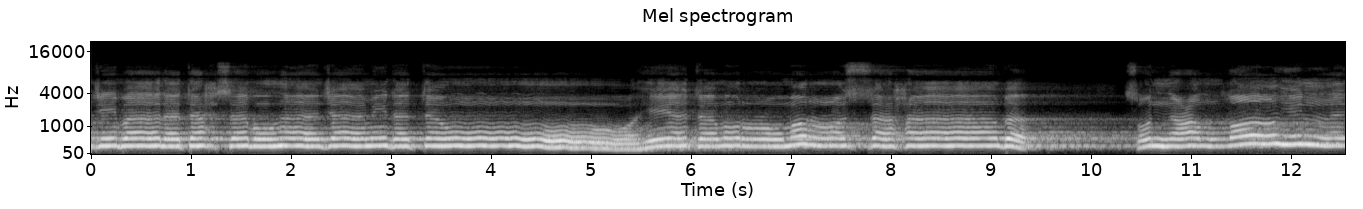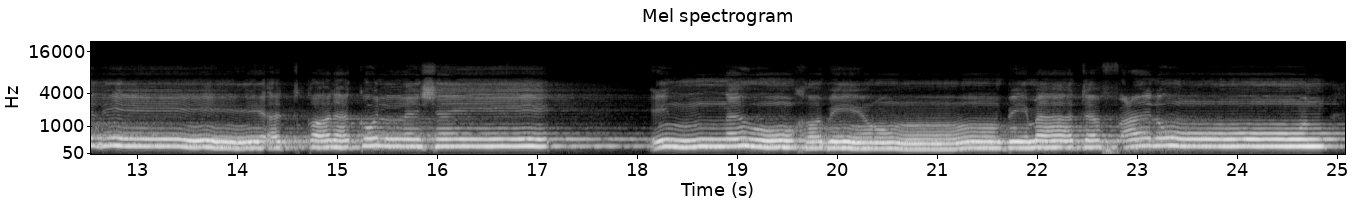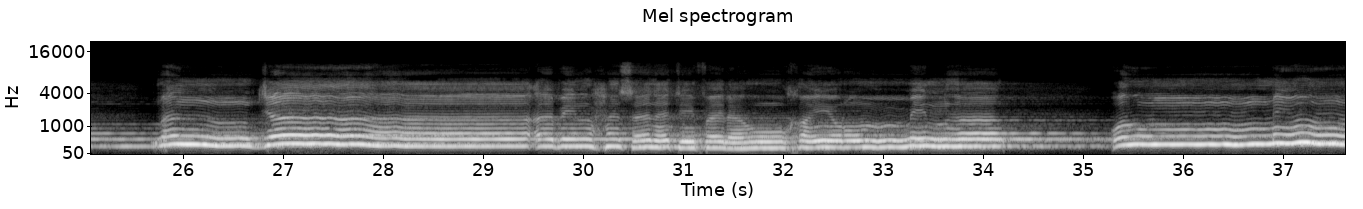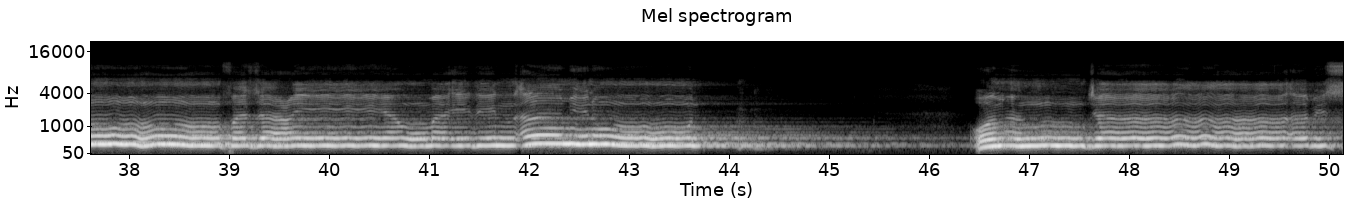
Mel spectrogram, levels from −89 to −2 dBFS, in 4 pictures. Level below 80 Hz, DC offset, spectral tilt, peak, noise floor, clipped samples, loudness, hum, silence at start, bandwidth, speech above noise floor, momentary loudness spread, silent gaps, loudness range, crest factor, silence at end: -68 dBFS; under 0.1%; -8.5 dB/octave; -4 dBFS; -50 dBFS; under 0.1%; -18 LUFS; none; 0 s; 6.4 kHz; 33 dB; 10 LU; none; 4 LU; 14 dB; 0 s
